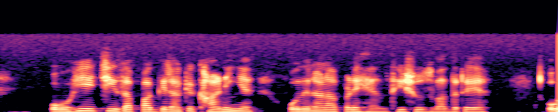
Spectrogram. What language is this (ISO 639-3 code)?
pan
